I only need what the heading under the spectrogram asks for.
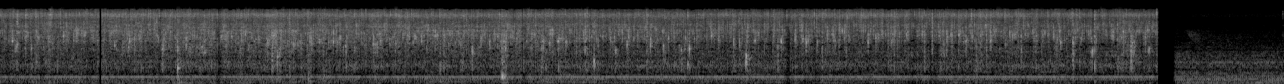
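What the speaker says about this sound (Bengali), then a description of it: "মাছগুলো বাজা হয়ে গেছে এখন আমি এগুলোকে আস্তে আস্তে উঠিয়ে নিই" Steady, close sizzle of fish frying in hot oil in a home kitchen as the pieces are lifted out, a constant hiss that cuts off abruptly near the end.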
